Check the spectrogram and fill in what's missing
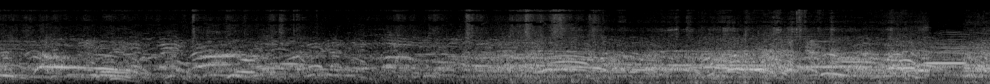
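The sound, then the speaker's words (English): A large, dense crowd of overlapping voices shouting and clamoring outdoors as the Proud Boys approach the Capitol from the northwest around 12:50 p.m., meeting a small police presence behind a temporary barrier; a steady loud roar that swells slightly toward the end, with occasional sharp thuds and cries rising above the noise. “At around 12:50 p.m., while President Trump has taken the stage at a nearby rally, another live streamer captures the Proud Boys approaching the Capitol from the northwest and encountering a small police presence behind a temporary barrier.”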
